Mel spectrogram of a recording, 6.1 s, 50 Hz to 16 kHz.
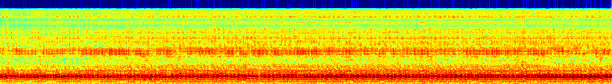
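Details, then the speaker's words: Raptor 30 gasser, a small two-stroke at high-trim idle during break-in, with the low needle one turn out. It runs with an uneven, burbling beat, four-stroking on a rich mixture and spitting oil from the exhaust. "Right now the idle's high and it's got a lot of flooding going on. Or I think they call that four-stroking."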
